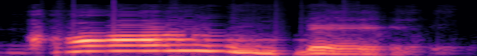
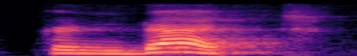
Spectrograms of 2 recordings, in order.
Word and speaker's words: conduct: And the stress shift, say insult on in, and you pronounce it as insult when it is a noun. But as a verb, we pronounce it as insult, insult. And conduct as a noun. As a verb, it is conduct. Stress moves from the first call to that. Object is a noun, but object.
